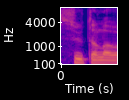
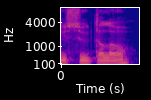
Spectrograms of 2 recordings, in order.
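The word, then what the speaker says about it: Šutalo: It's back to Sutalo. I think that's actually Shootalo, by the way.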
